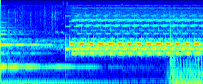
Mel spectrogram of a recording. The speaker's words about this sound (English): The phone rang again.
